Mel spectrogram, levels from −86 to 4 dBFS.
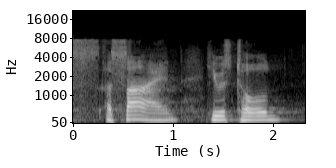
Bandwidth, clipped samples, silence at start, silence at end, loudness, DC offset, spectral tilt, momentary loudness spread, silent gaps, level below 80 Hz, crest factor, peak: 8 kHz; under 0.1%; 0 s; 0.2 s; -20 LUFS; under 0.1%; -6.5 dB/octave; 10 LU; none; -60 dBFS; 18 dB; -4 dBFS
